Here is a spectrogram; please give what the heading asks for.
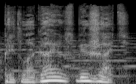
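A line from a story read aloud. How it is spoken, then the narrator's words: Whisper. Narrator (Russian): прошептала Марина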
